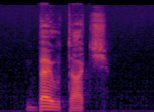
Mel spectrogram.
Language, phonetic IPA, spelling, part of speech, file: Polish, [ˈbɛwtat͡ɕ], bełtać, verb, Pl-bełtać.ogg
